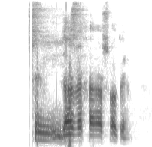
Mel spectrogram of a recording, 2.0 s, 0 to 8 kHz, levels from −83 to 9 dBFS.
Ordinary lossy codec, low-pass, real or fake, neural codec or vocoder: none; none; real; none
